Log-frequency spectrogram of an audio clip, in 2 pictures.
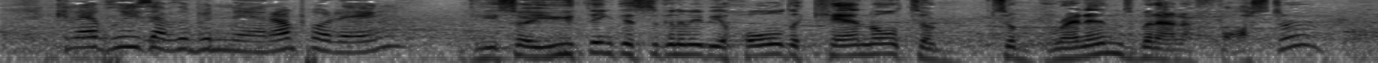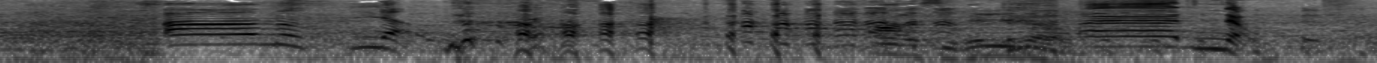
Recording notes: Join me at the dinner table this week for a live review of Boatwright’s Dining Hall at Disney’s Port Orleans Riverside Resort.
